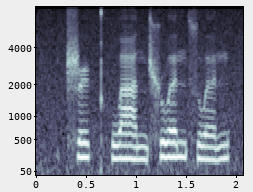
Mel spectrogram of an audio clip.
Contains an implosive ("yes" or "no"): no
